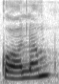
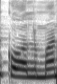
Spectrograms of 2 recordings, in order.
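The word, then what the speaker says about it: column: ठीक है ऐसे ही सीओ एल यू एम एन तो इसको क्या पढ़ेंगे कॉलम कॉलम कॉलम पढ़ेंगे कॉलमन नहीं पढ़ेंगे तो यहां पर हम एन को नहीं पढ़ेंगे ऐसे ही डी एम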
